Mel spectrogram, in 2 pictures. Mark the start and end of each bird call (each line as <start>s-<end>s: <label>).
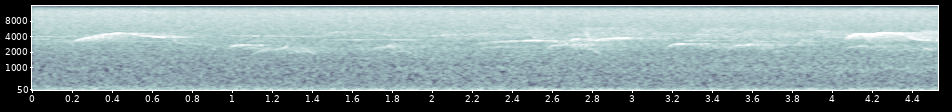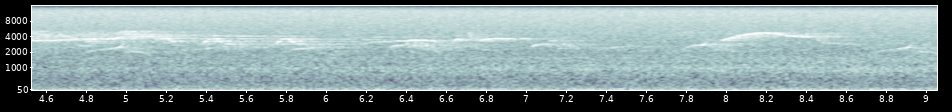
0.0s-9.1s: Eastern Wood-Pewee (Contopus virens)
0.9s-9.1s: Great Crested Flycatcher (Myiarchus crinitus)
4.3s-6.1s: Veery (Catharus fuscescens)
